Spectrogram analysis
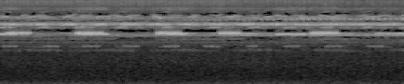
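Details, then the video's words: Evening park crickets chirping together, bright high pulses repeating about once a second above continuous ringing trills, with a soft low rumble underneath. "Park Serenade: Cricket Sounds in a Peaceful Park | Evening Ambience"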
